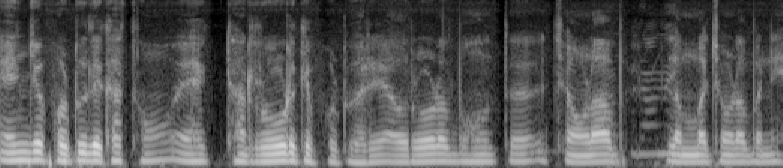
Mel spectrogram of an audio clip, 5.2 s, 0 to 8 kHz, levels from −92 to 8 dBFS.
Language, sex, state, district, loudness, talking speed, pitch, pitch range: Chhattisgarhi, male, Chhattisgarh, Rajnandgaon, -19 LUFS, 240 wpm, 130 Hz, 120-135 Hz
